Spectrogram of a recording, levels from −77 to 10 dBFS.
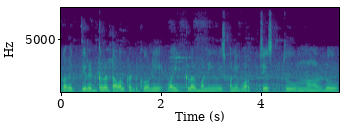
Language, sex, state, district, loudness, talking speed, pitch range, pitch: Telugu, male, Telangana, Hyderabad, -19 LUFS, 140 wpm, 105-110 Hz, 110 Hz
